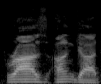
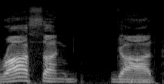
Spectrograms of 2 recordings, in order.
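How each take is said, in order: First: The s sound ends the first part. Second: The s sound begins the second part. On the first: The speaker calls it wrong. "not ... It's just the way I read it" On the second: The speaker calls it right. "it was uh, Ra Sun God"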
